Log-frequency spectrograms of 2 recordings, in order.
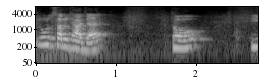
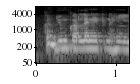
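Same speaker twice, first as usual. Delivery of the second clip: ordinary talk, nothing marked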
